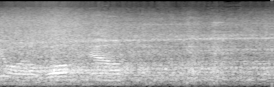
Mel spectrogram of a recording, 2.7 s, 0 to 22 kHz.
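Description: A New York City subway train rumbles and squeals in the 49th Street subway station, a steady loud roar with some brief metallic screeching early on, with no speech.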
